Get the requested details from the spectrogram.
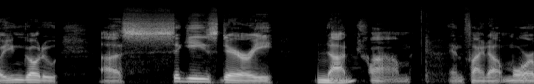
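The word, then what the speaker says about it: Siggi's: or Sig's Dairy s how would you pronounce this s i GGI apostrophe s siggies Dairy Sig sigy I think yeah okay uh they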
